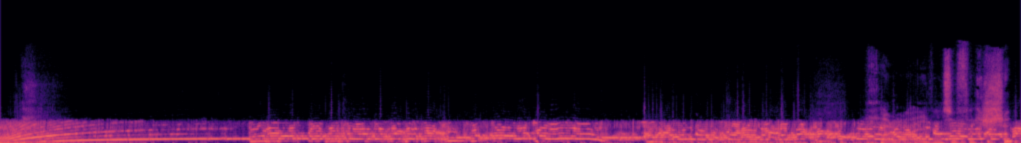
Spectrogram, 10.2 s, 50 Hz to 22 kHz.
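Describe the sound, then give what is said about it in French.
A siren winds up from a low pitch to a loud, steady wail rich in overtones. It keeps sounding for the whole stretch, wavering slightly as it goes. “Allez, 3, 2, 1, un petit coup de sirène quand même.”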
